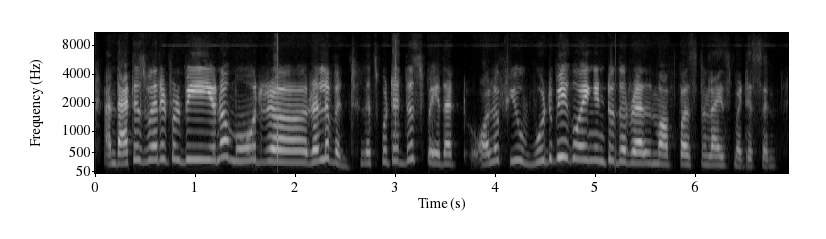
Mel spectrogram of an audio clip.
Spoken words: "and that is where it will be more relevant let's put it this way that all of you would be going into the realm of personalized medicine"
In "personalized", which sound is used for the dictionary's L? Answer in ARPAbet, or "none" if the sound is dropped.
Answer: L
